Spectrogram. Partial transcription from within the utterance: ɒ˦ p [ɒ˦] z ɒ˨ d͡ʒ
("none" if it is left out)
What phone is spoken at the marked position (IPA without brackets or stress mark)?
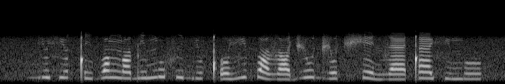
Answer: ɒ˨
